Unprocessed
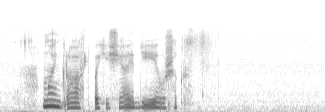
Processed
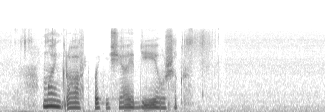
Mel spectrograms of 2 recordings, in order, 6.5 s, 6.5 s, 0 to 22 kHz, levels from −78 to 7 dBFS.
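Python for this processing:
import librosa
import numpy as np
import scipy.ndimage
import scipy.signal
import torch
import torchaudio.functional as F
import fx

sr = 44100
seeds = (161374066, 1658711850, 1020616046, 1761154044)

y = fx.lowpass(x, sr, hz=1500.0, slope=24, at=(1.65, 2.2), fade=0.02)
y = F.gain(torch.from_numpy(y), 6.0).numpy()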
